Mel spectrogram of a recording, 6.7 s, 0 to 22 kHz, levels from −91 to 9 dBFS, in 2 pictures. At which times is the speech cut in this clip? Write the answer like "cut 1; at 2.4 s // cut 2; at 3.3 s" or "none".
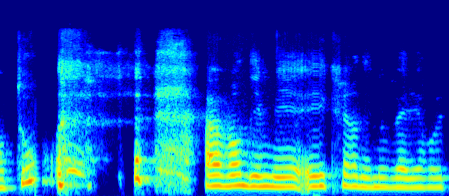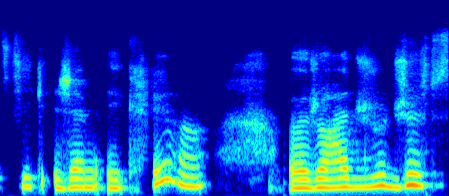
none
